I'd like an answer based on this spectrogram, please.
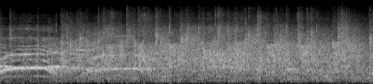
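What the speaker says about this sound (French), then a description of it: "je vous demande d'applaudir bien fort" A conference audience at an allies' assembly breaks into loud, sustained applause, dense clapping filling the room without letup.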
